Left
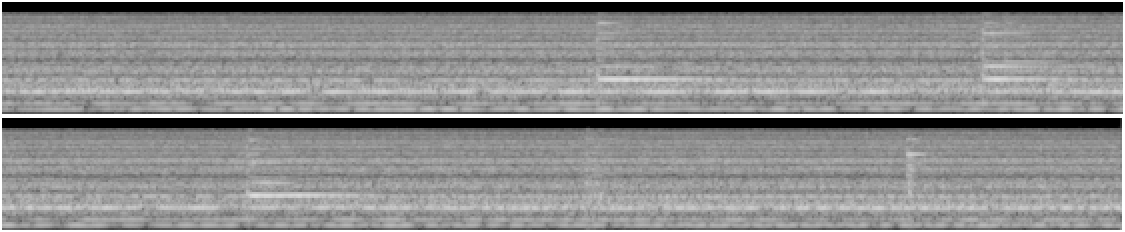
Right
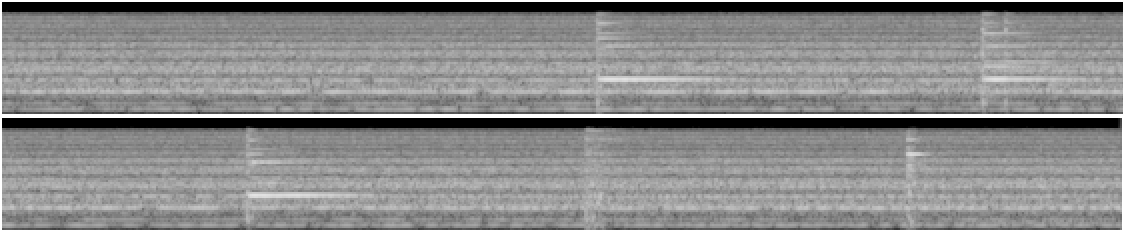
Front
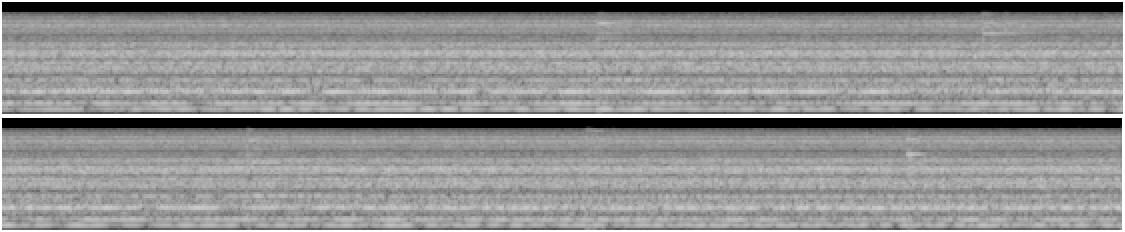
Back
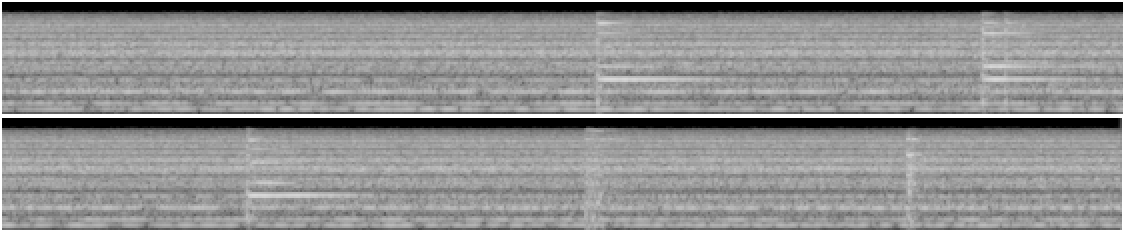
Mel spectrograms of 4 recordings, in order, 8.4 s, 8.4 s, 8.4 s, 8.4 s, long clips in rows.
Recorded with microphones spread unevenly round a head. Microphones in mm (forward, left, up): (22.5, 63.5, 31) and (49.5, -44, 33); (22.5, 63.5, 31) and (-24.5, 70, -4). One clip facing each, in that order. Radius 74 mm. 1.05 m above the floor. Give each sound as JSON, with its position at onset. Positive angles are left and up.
{"t": 0.0, "sound": "a drone", "azimuth_deg": 40}
{"t": 2.2, "sound": "a clink", "azimuth_deg": -135}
